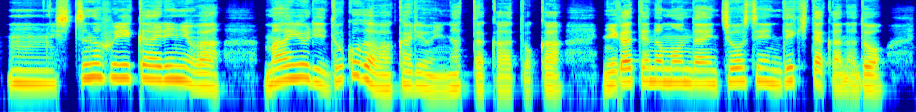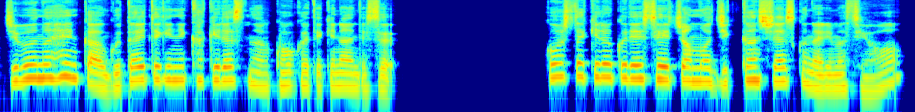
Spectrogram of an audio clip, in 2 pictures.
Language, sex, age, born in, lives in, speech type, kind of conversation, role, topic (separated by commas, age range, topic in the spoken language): Japanese, female, 55-59, Japan, Japan, read, expert-assistant, expert, モチベーションを維持しながら自己改善を続けるには、どんな実践方法が有効でしょうか？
